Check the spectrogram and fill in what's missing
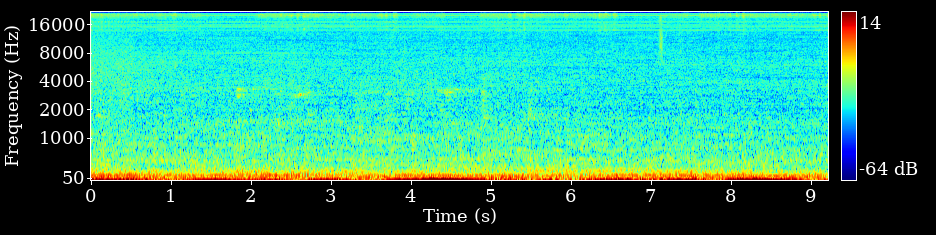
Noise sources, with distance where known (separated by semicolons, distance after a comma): non-machinery impact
